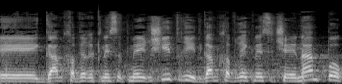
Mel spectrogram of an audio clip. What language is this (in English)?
Hebrew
